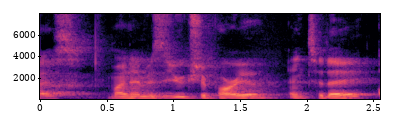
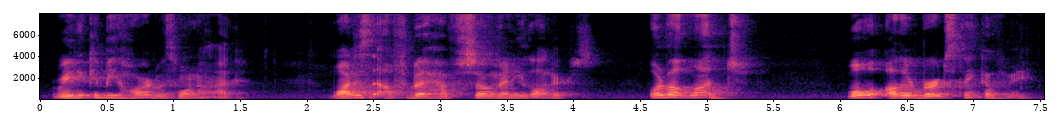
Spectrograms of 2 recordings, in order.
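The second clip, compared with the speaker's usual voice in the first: higher nervous pigeon rattling off worries; fretful pigeon; 6 semitones higher, 4 dB louder than usual. Acted. Pigeon lists its school worries to the children, higher. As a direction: list every fear.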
